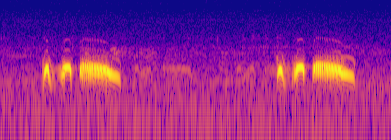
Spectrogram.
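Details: Provoking 'gù kích' coo of a spotted dove, used to draw a response from wild birds: two phrases roughly three seconds apart, each two brief notes and a long sliding-down coo, with soft faint coos in the gap.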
